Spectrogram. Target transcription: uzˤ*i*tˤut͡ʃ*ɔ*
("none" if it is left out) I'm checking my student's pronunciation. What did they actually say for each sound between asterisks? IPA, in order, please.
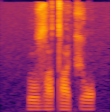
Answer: i, ɔ

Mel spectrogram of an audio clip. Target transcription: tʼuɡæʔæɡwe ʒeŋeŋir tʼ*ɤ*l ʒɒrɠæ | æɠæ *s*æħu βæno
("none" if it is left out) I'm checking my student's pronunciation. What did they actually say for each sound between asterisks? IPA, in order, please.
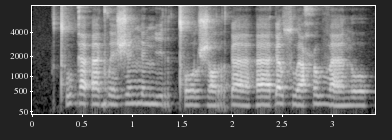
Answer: o, sʷ

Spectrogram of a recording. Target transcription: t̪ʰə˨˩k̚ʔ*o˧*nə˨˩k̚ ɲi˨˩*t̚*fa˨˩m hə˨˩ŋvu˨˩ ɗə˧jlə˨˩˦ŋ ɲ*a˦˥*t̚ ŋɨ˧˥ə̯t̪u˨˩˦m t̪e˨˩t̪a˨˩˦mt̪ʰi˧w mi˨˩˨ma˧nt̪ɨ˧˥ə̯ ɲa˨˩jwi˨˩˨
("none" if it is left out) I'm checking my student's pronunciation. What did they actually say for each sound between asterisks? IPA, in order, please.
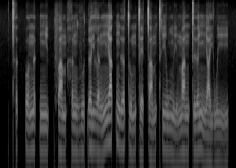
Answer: o˨˩˨, p̚, a˦˥

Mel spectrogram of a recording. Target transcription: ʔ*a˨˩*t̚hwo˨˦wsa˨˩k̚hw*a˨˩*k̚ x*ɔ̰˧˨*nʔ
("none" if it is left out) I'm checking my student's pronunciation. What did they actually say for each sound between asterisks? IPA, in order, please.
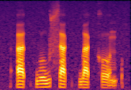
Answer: a˨˩, a˨˩, ɔ̰˧˨

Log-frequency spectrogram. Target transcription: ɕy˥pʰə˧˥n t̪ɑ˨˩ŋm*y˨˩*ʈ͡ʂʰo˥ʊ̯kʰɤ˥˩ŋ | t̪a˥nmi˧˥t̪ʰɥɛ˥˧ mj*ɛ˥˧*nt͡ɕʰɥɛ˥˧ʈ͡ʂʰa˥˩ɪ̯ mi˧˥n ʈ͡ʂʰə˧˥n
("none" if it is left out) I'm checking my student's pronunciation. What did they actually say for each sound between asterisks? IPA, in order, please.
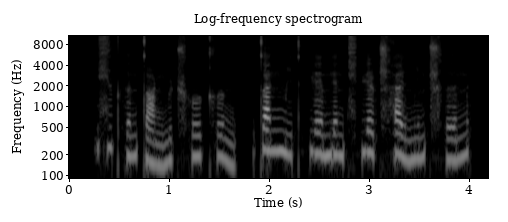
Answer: y˥˩, ɛ˥˧

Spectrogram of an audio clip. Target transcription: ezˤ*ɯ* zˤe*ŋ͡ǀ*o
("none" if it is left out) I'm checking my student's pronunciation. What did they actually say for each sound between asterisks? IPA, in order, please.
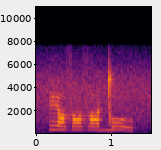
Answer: ɯ, ŋ͡ǀ

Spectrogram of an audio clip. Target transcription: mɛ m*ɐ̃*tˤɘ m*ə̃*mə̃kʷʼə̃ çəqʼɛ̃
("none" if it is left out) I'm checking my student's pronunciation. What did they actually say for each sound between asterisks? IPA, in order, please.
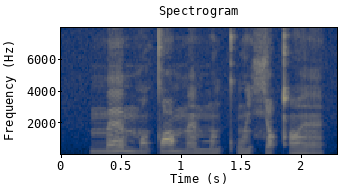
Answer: ə̃, ɛ̃

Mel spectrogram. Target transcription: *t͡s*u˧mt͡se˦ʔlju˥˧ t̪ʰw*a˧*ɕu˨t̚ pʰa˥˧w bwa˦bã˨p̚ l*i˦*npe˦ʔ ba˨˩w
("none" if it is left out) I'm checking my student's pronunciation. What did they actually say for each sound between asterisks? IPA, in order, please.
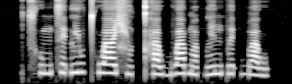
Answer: t͡sʰ, a˦, i˥˧

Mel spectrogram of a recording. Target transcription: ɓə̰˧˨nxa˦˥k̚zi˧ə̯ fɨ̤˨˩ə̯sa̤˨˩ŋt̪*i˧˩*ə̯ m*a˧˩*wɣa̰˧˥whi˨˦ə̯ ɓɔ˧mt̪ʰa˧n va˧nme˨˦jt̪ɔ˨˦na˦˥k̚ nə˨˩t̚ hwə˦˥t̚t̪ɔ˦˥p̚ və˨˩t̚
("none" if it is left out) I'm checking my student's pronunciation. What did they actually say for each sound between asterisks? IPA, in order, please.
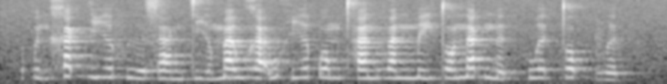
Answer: i˧˩, a˧

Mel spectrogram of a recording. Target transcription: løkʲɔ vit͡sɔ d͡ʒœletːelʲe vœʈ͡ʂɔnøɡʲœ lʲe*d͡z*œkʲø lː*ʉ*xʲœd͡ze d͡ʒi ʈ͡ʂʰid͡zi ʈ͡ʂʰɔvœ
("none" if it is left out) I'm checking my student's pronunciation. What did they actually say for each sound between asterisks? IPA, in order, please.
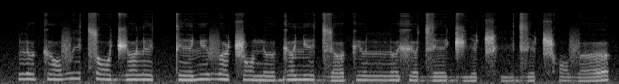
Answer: d͡z, ø

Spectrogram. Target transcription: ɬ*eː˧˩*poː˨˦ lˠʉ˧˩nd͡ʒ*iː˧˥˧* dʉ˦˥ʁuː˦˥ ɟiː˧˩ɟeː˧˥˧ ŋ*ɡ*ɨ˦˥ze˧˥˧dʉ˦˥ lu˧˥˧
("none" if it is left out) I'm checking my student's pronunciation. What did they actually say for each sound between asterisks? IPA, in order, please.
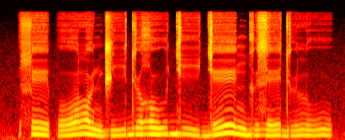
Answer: eː˧˩, iː˨˦, ɡ

